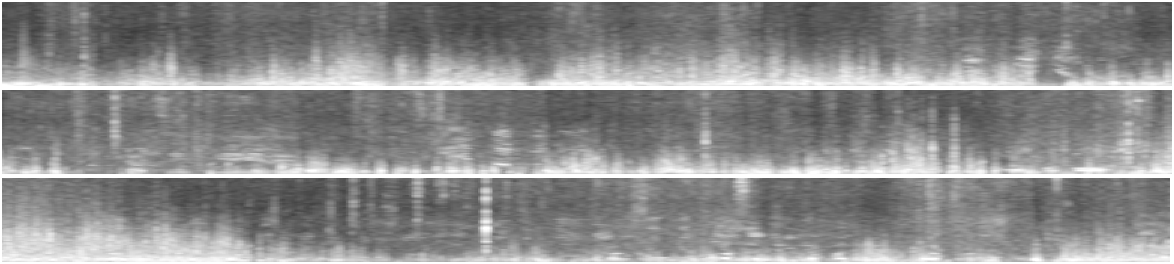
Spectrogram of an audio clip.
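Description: Choppy water laps and splashes.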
